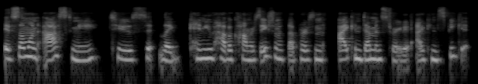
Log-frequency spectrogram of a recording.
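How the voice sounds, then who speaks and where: Young female career coach, first language German, loose and chatty with many fillers, slightly high voice. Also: steady tone, brisk, no echo, studio quality. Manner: chatty, lots of fillers, frequent throat clearing. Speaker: career coach presenting a resume webinar. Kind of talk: casual webinar presentation.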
